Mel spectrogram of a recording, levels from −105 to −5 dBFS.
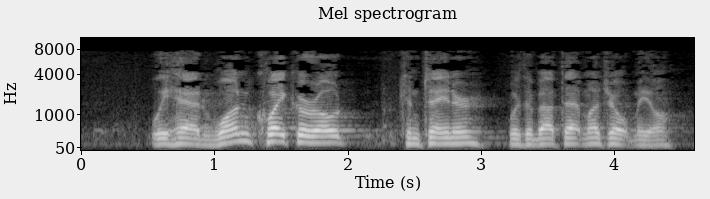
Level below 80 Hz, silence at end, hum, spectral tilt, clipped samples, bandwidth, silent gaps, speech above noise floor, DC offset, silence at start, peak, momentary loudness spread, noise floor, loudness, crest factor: -74 dBFS; 0.15 s; none; -7.5 dB/octave; under 0.1%; 7.8 kHz; none; 34 dB; under 0.1%; 0.55 s; -12 dBFS; 11 LU; -64 dBFS; -30 LUFS; 18 dB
